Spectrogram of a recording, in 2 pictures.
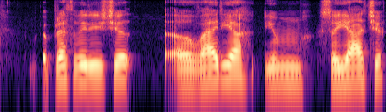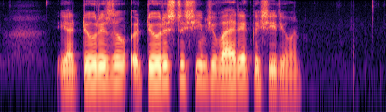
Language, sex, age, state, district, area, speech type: Kashmiri, male, 45-60, Jammu and Kashmir, Budgam, rural, spontaneous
